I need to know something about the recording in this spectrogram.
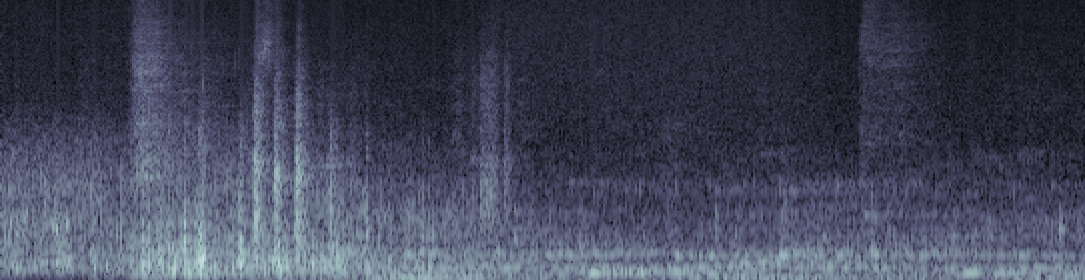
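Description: Thunder rumbling, with a few loud cracks in the first three seconds, then easing into a low, steady drone.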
